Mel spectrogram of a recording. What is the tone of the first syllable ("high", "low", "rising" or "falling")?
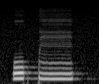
high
